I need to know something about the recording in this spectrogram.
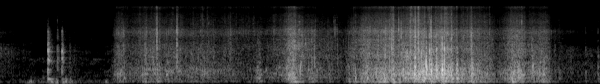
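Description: Dry, root-bound plant with its potting soil being handled and pushed into a black plastic garbage can: a crackling rustle of dry stems, roots and soil against the plastic, building to its loudest about four seconds in and stopping shortly before the end.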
